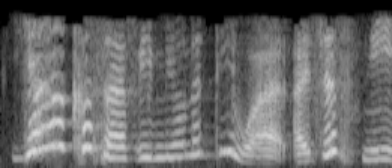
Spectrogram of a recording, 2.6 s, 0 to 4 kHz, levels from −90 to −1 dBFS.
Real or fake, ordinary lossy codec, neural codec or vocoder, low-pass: fake; MP3, 24 kbps; vocoder, 44.1 kHz, 80 mel bands, Vocos; 3.6 kHz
